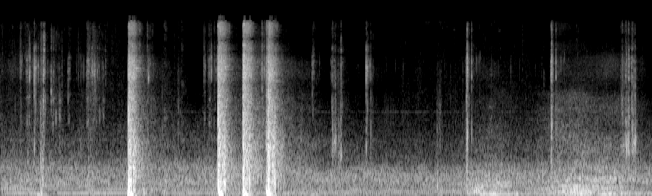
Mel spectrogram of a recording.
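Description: Gunshots in the Into The Radius VR game ring out as a single sharp crack, then three quick shots in a row, close and loud. Softer handling clicks and rustling follow.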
